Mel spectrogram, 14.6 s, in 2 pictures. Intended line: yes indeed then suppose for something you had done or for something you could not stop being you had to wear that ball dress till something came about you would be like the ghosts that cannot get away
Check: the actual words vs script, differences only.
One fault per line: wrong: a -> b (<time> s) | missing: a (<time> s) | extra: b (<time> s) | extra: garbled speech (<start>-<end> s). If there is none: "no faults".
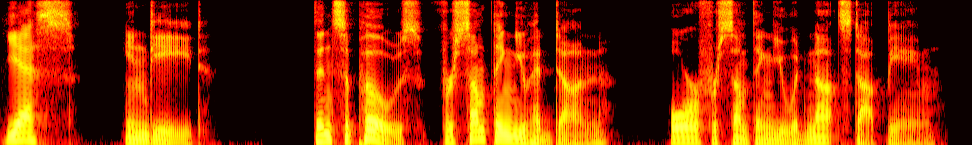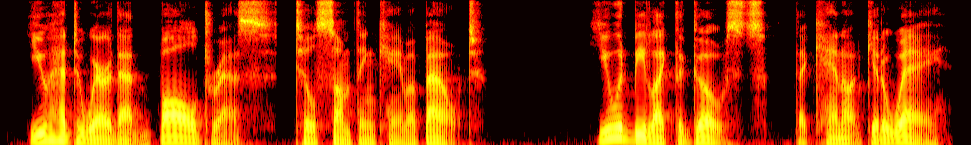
wrong: could -> would (5.9 s)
